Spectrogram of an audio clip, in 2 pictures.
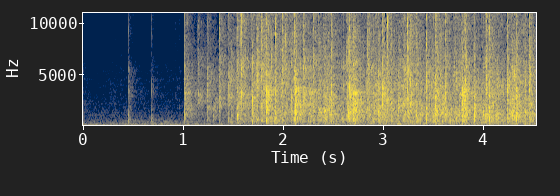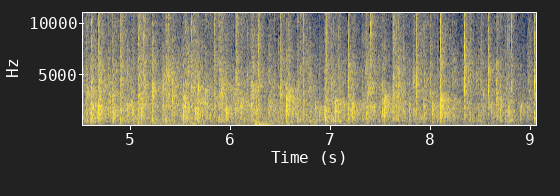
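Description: Cymbals clatter quickly on a drum kit.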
